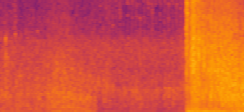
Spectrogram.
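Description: A tank cannon fires in the World of Tanks video game: one loud, close, booming shot bursts in near the end over a quieter rumbling battle background.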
